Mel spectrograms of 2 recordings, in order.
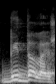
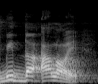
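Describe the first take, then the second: First: It is said smoothly in one go. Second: It is split into two parts with a break. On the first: The speaker calls it right. "সহজ লাগছে" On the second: The speaker calls it wrong. "বলতে কঠিন লাগছে"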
